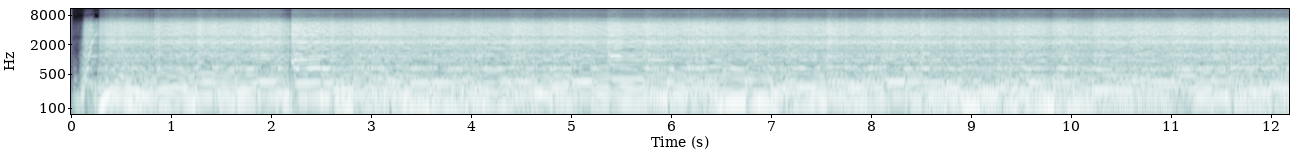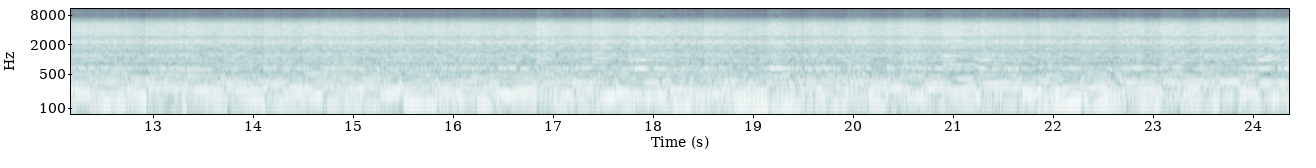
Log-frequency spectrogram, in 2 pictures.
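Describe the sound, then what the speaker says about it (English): A heavily distorted electric guitar through a 5150 amp with pedal-board reverb plays thick, sustained fuzzy chords with a reverberant wash, loud and continuous throughout with no voices. "Let's now build out something into a big, thick distortion"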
